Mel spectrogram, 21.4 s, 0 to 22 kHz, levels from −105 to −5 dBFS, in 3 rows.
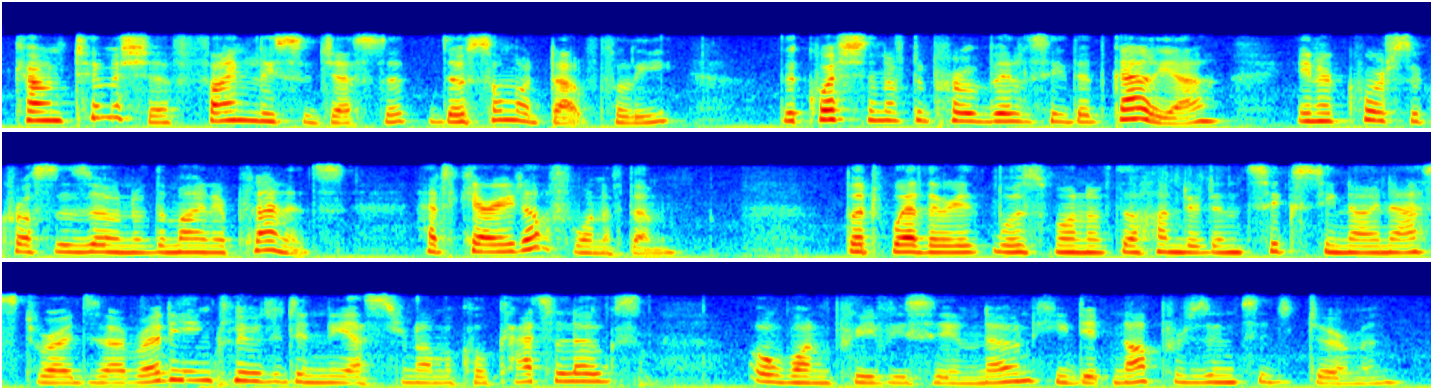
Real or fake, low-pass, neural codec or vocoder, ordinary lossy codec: real; 7.2 kHz; none; Opus, 24 kbps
